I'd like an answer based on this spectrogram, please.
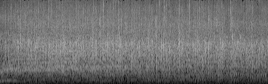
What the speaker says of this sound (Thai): โอเคปรบมือให้คุณเปิ้ลหน่อยครับผม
